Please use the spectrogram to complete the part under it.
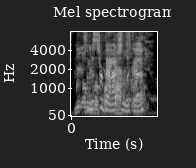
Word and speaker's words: Vaglica: Or it's pronounced Vajlicka. It's spelled V-A-G-L-I-C-A. – Is this a fucking BuzzFeed article you're reading? – No, it's not.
